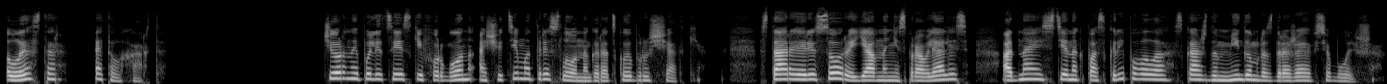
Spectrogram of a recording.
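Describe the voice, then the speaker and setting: A woman's voice: mid-range voice, normal speed, no echo. Woman narrating an audiobook, dry sound. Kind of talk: scripted narration.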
